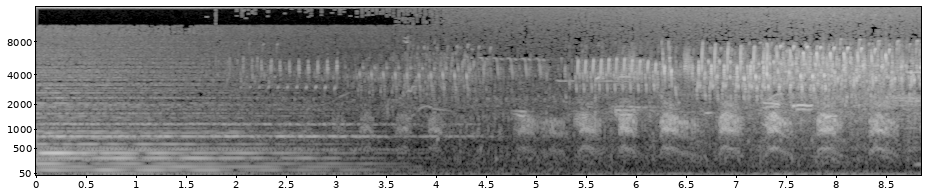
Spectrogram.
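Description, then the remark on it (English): A steady low hum fades out, giving way to a lively morning chorus of birds near a watering hole on a western prairie, recorded by Lang Elliott. Rhythmic, repeated nasal calls sound over fainter high trills, building toward the end. “Lang Elliott captured these voices one morning near a watering hole on a western prairie.”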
